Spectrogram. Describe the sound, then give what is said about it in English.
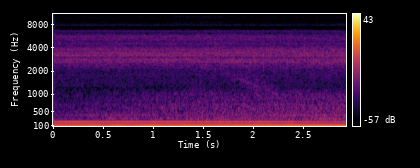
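A low, steady engine drone hums without pause, a deep tone with a faint wash of noise over it, sounding distant and never changing in loudness. “Somewhere in the distance, an engine hums, steady, ceaseless, moving something forward.”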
